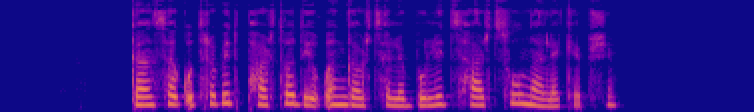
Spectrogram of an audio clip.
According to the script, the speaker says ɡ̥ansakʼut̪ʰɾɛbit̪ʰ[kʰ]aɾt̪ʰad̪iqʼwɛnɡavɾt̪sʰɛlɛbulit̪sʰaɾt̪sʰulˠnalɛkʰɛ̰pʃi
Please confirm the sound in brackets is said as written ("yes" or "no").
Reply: no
